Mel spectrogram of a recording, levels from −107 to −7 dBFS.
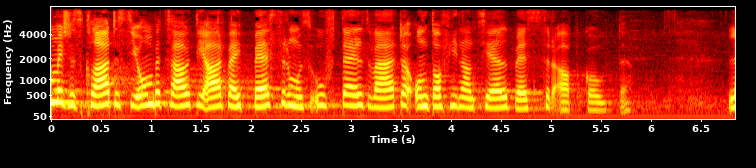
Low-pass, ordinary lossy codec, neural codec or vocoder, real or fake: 7.2 kHz; AAC, 48 kbps; none; real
